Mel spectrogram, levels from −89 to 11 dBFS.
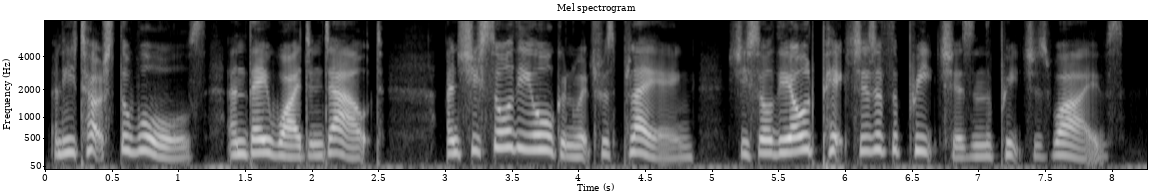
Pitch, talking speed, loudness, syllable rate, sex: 220 Hz, 210 wpm, -18 LUFS, 5.3 syllables/s, female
